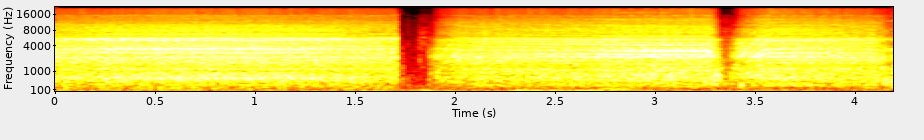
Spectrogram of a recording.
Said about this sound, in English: I'm going to pre-drill the holes in these studs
